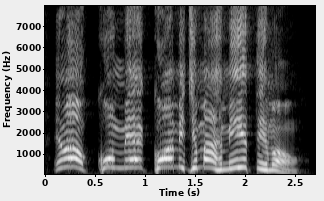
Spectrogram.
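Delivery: loud, high call to a brother; shouted message. Acted. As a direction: holler it for the camera. Calls out message for filming.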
